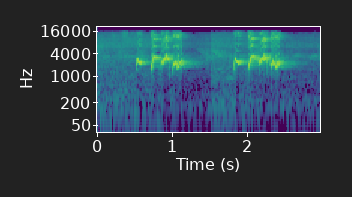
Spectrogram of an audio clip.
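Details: Red-whiskered bulbul song for caged-bird training or excitement: two matching phrases of bubbly, fluted notes, each a short rising whistle followed by quick tumbling chirps.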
